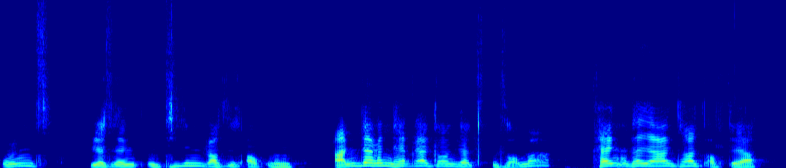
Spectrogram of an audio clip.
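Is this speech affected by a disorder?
Yes: spinal muscular atrophy; spinal muscular atrophy since birth, physical disability, uses wheelchair.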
